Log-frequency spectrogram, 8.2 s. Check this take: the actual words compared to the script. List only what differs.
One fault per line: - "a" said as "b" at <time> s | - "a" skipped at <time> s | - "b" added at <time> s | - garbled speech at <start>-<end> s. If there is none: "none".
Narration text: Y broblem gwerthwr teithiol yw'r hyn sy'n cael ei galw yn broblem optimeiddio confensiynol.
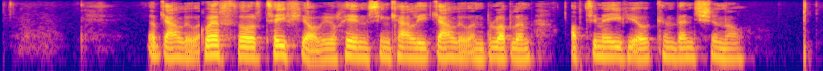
- "broblem" said as "galw" at 1.7 s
